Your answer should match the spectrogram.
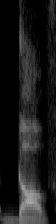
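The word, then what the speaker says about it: dove: এবং শেষের ই সাইলেন্ট তাহলে এর উচ্চারণ ডব হবে না অনেকেই ভুল করছো আজকের পর থেকে আর ভুল করবা না ওকে তাহলে এর উচ্চারণ কি হবে ডভ ও এর পরে ভিই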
